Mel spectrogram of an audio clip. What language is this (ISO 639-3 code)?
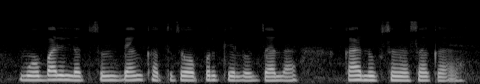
mar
